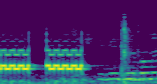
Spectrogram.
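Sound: telephone ringing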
